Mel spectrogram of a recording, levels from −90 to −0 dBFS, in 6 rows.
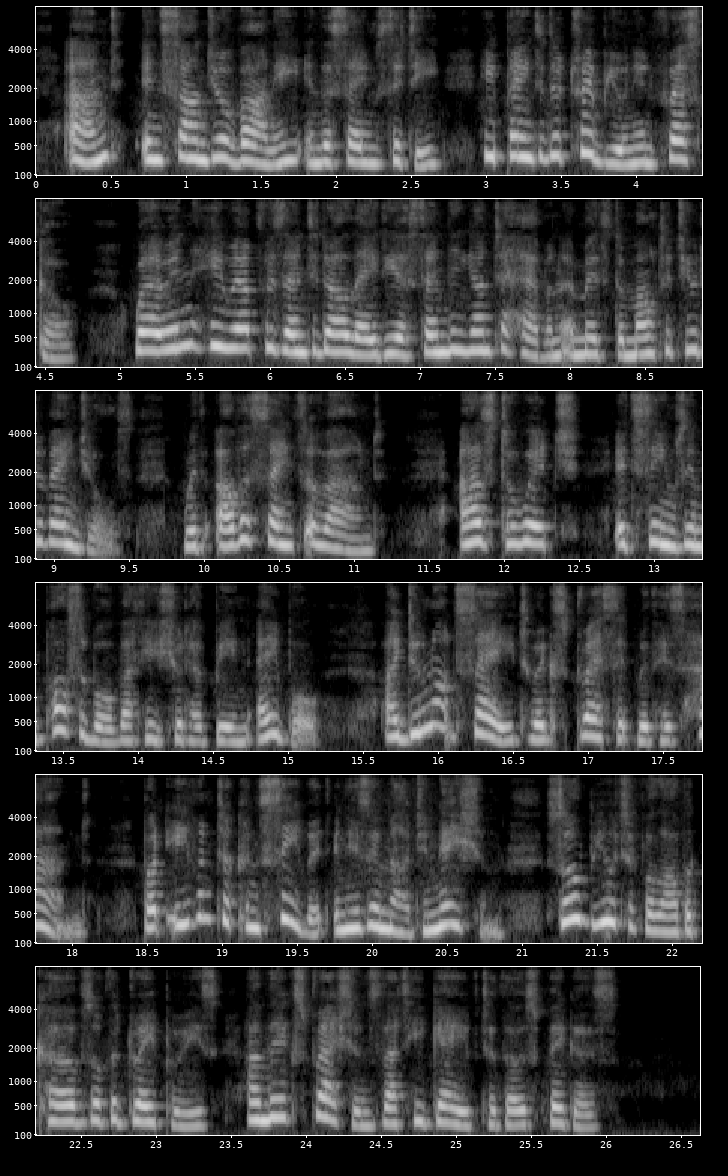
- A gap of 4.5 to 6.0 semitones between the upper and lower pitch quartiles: Yes, average, 4.8 semitones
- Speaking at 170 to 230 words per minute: Yes, average, 175 wpm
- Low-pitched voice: No, very high, 265 Hz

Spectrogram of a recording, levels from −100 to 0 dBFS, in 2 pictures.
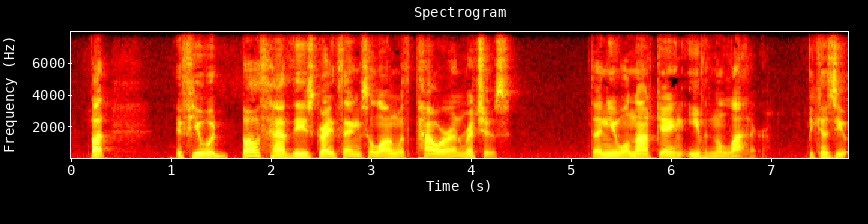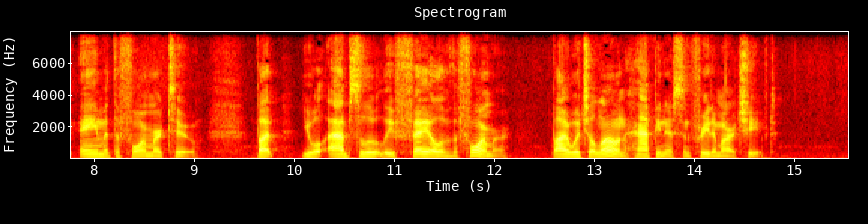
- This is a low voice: Yes, low, 130 Hz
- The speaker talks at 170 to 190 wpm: Yes, average, 175 wpm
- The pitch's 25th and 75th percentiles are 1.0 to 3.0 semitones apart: No, average, 4.2 semitones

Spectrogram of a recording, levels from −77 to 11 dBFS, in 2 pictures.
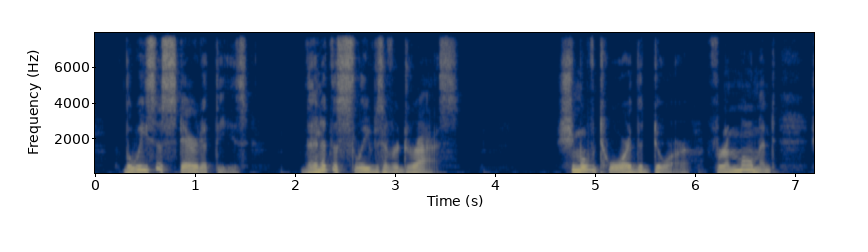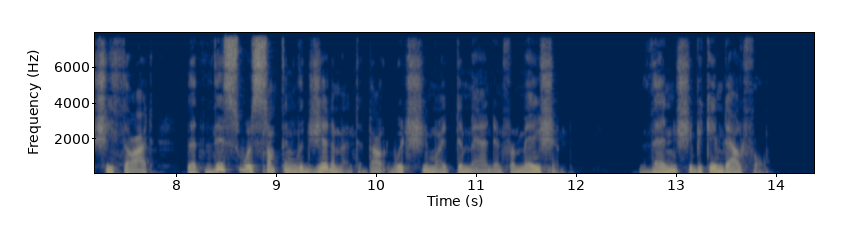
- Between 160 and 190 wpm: No, average, 150 wpm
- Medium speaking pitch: Yes, medium, 145 Hz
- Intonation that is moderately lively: No, wide, 7.1 semitones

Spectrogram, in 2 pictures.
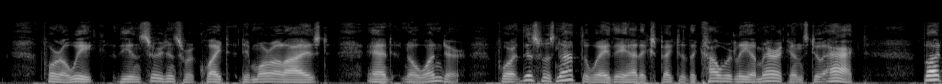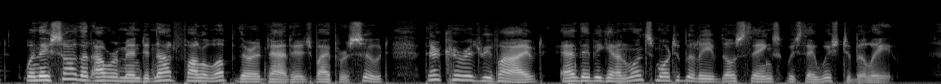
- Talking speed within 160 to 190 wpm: Yes, average, 180 wpm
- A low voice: Yes, low, 130 Hz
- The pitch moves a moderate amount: No, wide, 5.7 semitones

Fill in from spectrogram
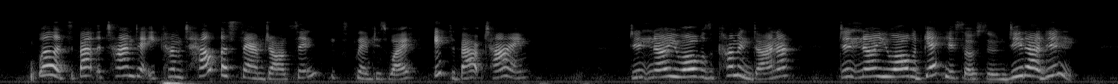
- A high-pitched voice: Yes, very high, 355 Hz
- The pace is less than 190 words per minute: No, fast, 205 wpm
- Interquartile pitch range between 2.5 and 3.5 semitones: No, average, 5.1 semitones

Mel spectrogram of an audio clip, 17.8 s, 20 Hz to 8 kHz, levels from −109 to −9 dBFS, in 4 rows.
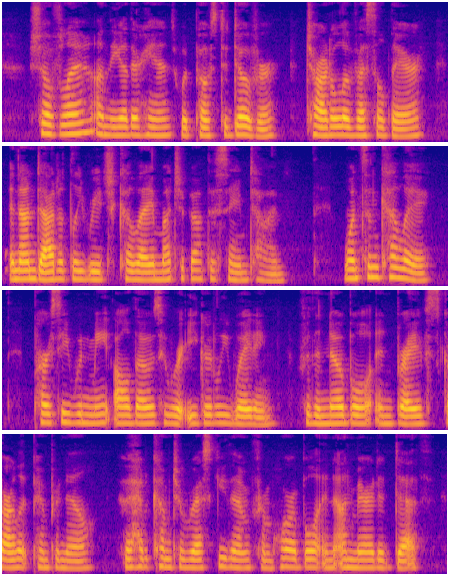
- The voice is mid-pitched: Yes, medium, 175 Hz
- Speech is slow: No, average, 175 wpm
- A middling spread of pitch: No, narrow, 1.6 semitones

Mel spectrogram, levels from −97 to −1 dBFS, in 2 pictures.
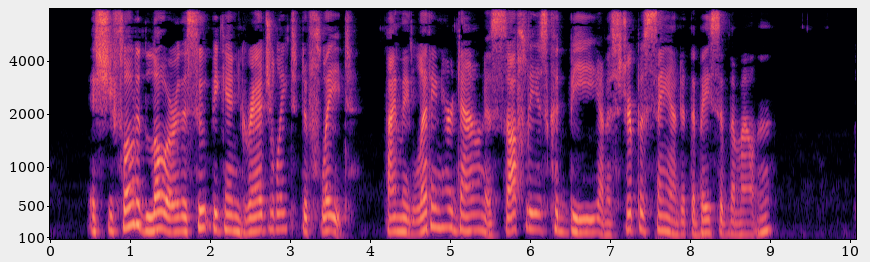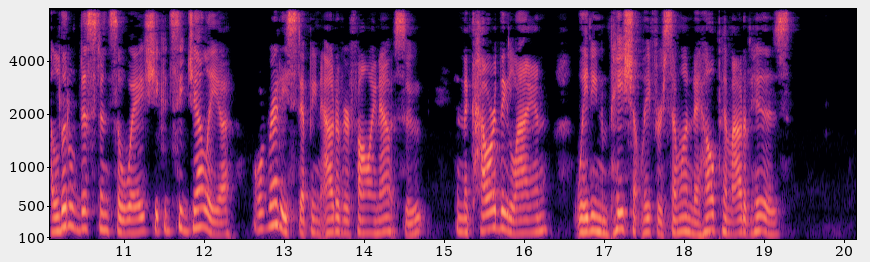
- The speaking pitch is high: No, medium, 180 Hz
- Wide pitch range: No, average, 3.6 semitones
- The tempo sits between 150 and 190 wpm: Yes, average, 180 wpm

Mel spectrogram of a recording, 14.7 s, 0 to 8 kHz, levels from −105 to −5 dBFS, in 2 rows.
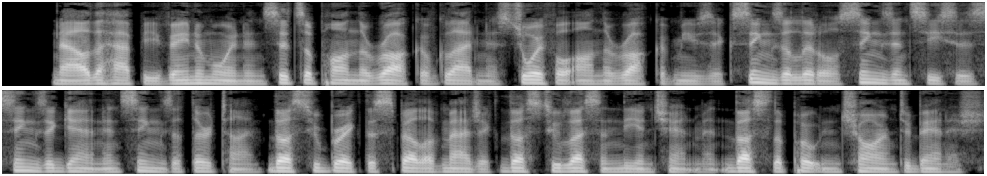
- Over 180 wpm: Yes, average, 190 wpm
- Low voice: Yes, low, 100 Hz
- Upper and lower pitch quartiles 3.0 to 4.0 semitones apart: No, narrow, 2.6 semitones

